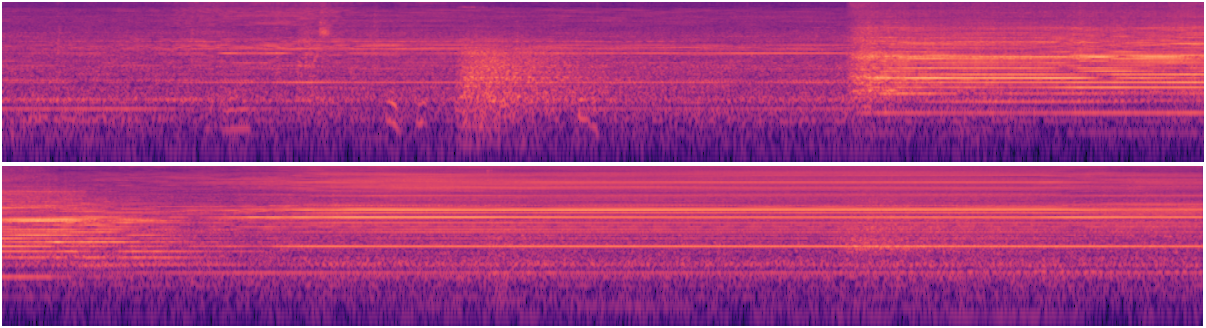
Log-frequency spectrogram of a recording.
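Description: CNC vertical turning lathe running under power, a steady machine whine made of several tones. About ten seconds in it jumps louder with added tones, then shifts and briefly dips before settling into a steady run again, with a short hiss around six seconds in.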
